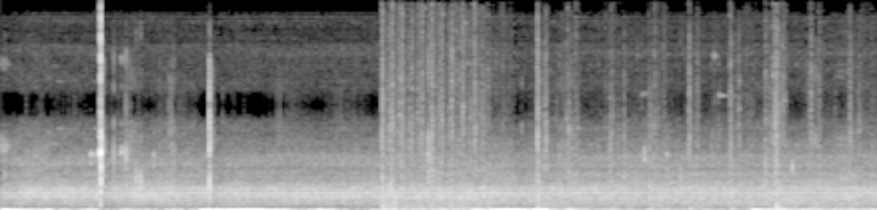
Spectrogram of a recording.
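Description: Gunfire in a shooter video game, likely Call of Duty: sharp bursts and scattered rapid shots over a steady background hum, moderately loud.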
